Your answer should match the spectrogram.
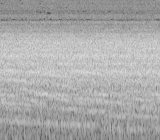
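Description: A rock track's breakdown with the drums and bass dropped out: a steady, dense wash of sustained distorted sound with no beat.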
